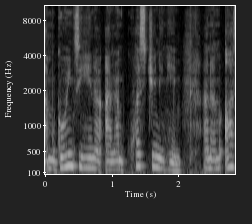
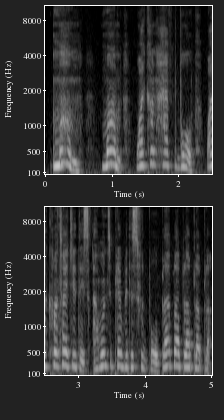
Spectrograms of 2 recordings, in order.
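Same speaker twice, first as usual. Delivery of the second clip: mock higher-pitched whining of a son; upset child; 5 semitones higher than usual. Upset son begging mum to let him play with the football, imitated complaint. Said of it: "This child was so upset".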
